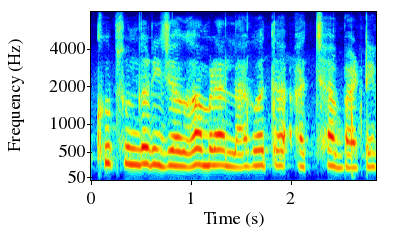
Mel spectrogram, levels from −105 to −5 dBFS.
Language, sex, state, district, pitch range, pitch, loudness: Bhojpuri, female, Bihar, Saran, 250-280 Hz, 270 Hz, -23 LUFS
